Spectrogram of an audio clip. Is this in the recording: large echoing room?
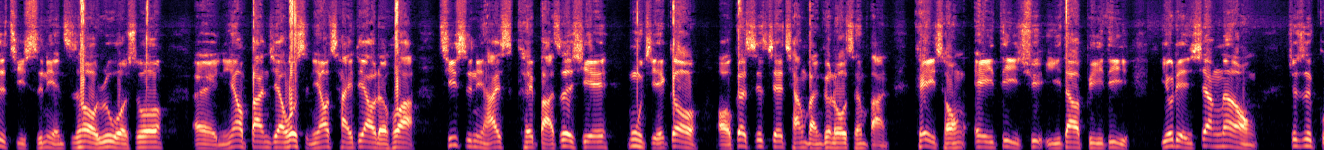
no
